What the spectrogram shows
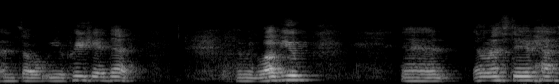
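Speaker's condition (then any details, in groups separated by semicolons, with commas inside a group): Cerebral palsy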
